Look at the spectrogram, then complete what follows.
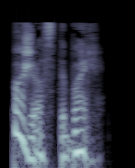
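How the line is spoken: Mumble. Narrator (Russian): пробормотала она

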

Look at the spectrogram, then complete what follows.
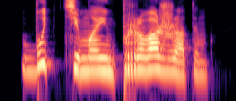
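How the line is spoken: Through gritted teeth. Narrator (Russian): процедила я сквозь зубы

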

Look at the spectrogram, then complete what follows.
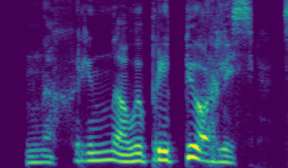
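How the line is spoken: Hoarse question. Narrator (Russian): сипло спросил я у Дарта

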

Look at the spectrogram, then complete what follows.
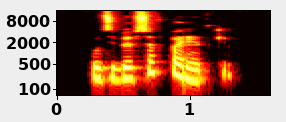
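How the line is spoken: Quiet inquiry. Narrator (Russian): негромко поинтересовалась я

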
